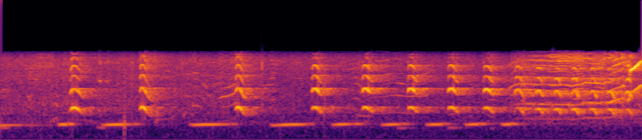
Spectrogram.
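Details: Siamangs at Woodland Park Zoo call with deep booming notes under loud, rising barks that repeat faster and faster, calling loudly at a visiting class of children.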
